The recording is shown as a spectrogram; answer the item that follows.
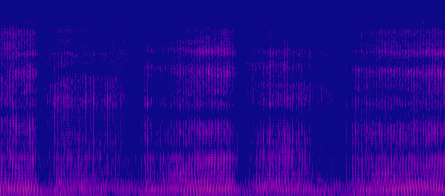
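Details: House cat with a clear wish, rumbling purr in long low pulses, each breath cycle lasting about one to one and a half seconds, close and steady.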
